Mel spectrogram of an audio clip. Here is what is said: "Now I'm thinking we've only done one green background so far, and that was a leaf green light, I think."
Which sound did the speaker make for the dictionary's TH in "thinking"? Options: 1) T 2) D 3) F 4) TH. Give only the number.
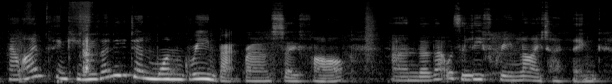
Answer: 4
